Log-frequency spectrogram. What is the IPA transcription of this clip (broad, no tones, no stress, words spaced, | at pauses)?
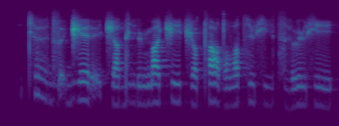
cʰɛ̤d͡zə̰ d͡ʒe ɾḛt͡ʃa di̤ɾy mat͡ʃit͡ʃɔ tʰadˤə ðˤət͡syçi̤t͡sɛ̤ ly çi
